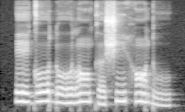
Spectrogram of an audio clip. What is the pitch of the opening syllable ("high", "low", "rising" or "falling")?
falling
